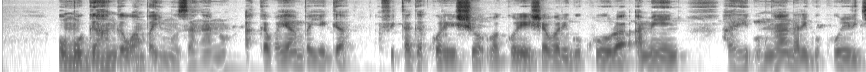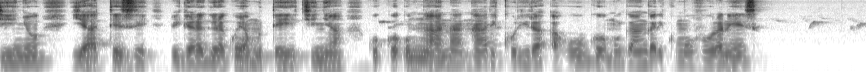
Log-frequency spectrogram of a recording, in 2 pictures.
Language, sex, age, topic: Kinyarwanda, male, 25-35, health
